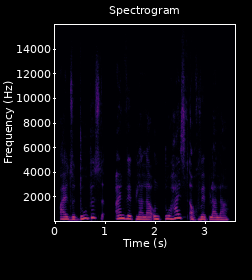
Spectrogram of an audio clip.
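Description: A woman reading a story aloud, voicing an eager young boy who pleads in a slow, drawn-out way. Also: medium pitch, expressive, warm tone, dry recording, clean studio sound, natural voice. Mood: curious.

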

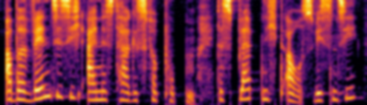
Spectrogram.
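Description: A woman voicing a polite, flustered young girl who speaks higher and more eagerly in a storybook reading. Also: moderate pace, lightly acted.

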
